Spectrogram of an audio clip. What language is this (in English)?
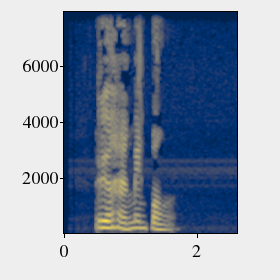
Thai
